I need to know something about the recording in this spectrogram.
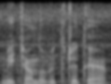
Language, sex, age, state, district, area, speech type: Santali, male, 30-45, West Bengal, Purba Bardhaman, rural, spontaneous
